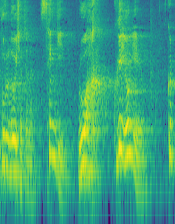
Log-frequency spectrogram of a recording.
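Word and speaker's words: רוּחַ: 구약 성경에서 우리가 잘 알고 있는 이 성령은 성령이라고 이렇게 이야기를 안 하고 루아흐라고 이야기합니다. 히브리 발음으로 그렇게 이야기를 해요.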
